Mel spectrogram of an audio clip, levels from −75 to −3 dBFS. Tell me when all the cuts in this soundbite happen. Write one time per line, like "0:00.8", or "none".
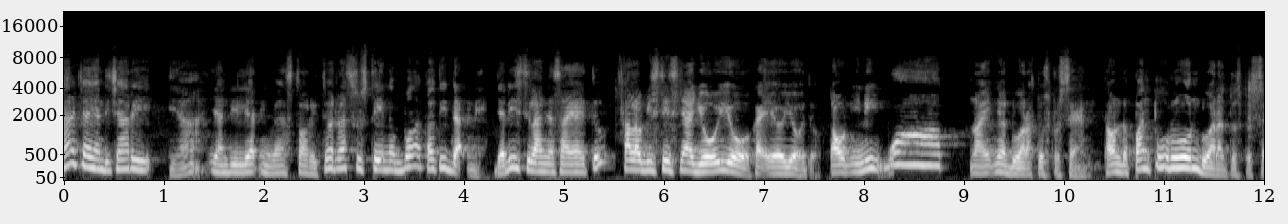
0:03.8
0:05.5
0:07.5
